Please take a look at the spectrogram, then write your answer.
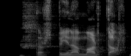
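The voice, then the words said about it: Dramatic line in Scottish accent. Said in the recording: “can you dramatically say "there's been a murder"? ... That's the best thing to say in a Scottish accent.”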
